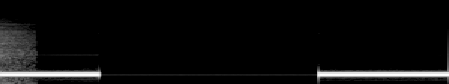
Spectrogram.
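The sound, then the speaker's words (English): A phone line rings out on the caller's end during a Jubal radio phone prank call: a steady, buzzy ring tone sounds twice, each ring lasting a second or two with a long silent pause between, after a brief burst of noise. “It's another Jubal phone prank.”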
